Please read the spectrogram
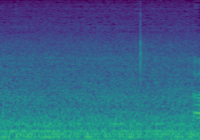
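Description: A steady, unchanging low machine hum, with a faint click about one and a half seconds in.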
